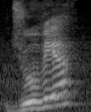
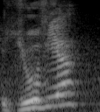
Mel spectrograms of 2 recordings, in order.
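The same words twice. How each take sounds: First: The first sound is a hard j sound. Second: The first sound is a soft y-like sound. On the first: "with a hard J" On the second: "like the double L"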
